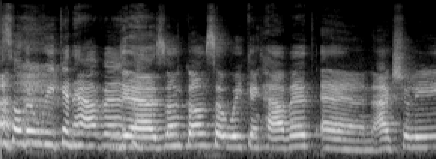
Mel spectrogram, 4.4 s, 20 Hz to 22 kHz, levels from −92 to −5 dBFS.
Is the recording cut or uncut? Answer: uncut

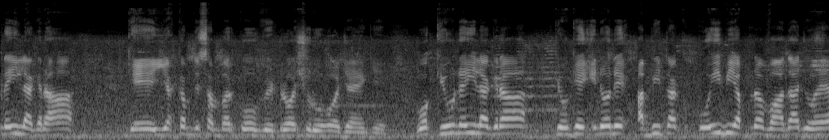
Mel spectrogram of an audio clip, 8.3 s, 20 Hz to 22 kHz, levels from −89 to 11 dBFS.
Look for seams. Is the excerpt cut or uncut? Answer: uncut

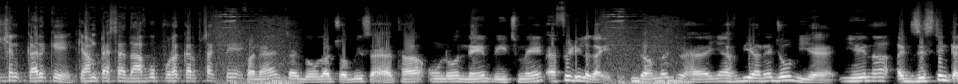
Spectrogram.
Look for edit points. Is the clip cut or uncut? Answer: cut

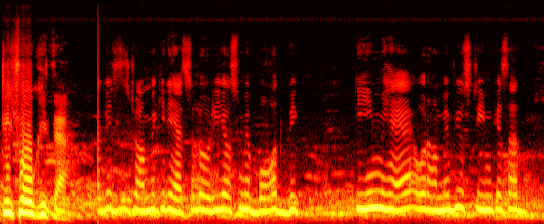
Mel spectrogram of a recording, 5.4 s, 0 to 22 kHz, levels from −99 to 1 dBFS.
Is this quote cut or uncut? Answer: cut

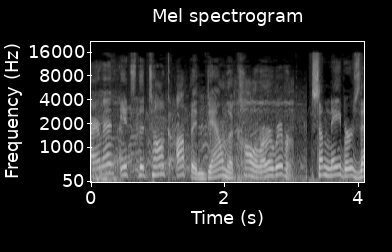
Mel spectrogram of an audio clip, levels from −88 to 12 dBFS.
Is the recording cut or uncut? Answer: cut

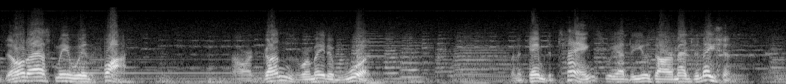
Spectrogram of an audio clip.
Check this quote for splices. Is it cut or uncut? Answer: uncut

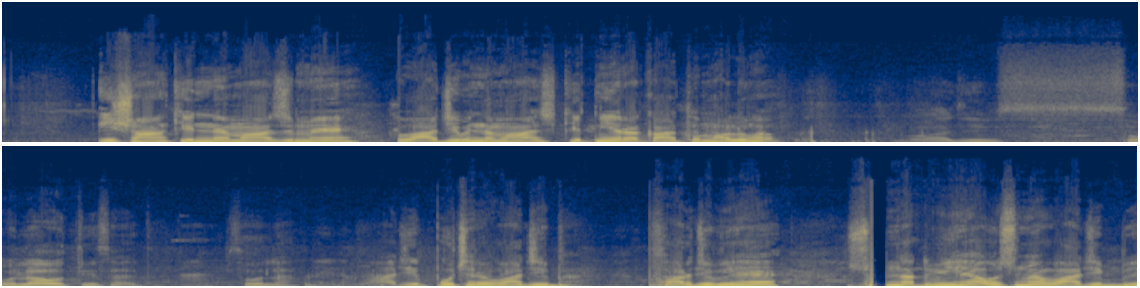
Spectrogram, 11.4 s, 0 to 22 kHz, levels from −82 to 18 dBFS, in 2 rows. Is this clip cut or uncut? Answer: cut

